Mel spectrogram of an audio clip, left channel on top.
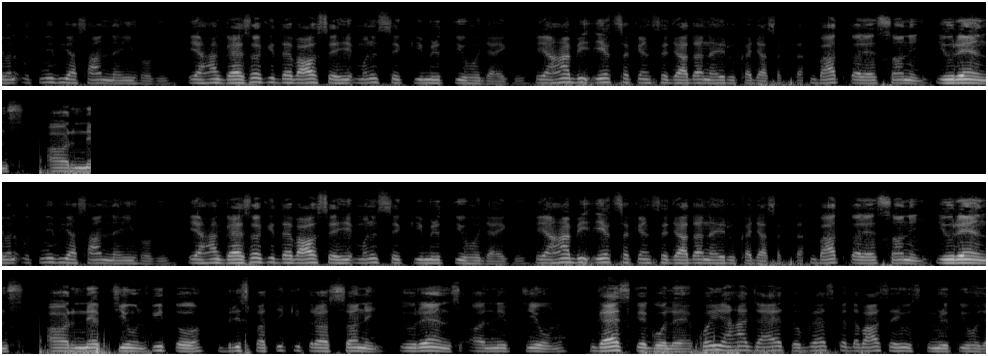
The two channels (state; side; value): drops out; left; at 10.8 s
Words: उतनी भी आसान नहीं होगी। यहाँ गैसों की दबाव से ही मनुष्य की मृत्यु हो जाएगी। यहाँ भी 1 सेकेंड से ज्यादा नहीं रुका जा सकता। बात करें शनि, यूरेनस और नेपच्यून की तो बृहस्पति की तरह शनि, यूरेनस और नेपच्यून गैस के गोले हैं। कोई यहाँ जाए तो गैस के दबाव से ही उसकी मृत्यु हो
